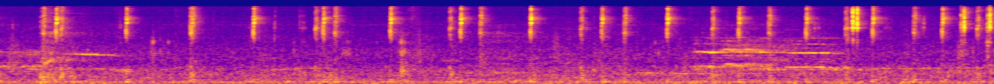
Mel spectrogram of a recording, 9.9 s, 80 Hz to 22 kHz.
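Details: Two 12 V relays in a flip-flop circuit with 4700 µF capacitor alternately flashing green and red 10 mm LEDs, just powered on: sharp light clicks trading back and forth over a quiet background; relays switching normally.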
